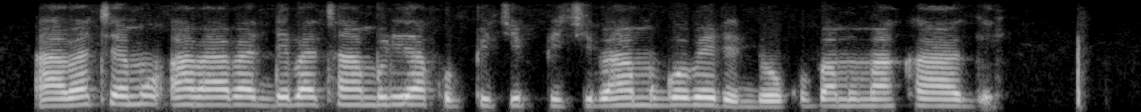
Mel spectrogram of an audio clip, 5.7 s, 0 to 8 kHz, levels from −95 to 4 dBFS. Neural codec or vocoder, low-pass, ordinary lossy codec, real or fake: vocoder, 44.1 kHz, 80 mel bands, Vocos; 7.2 kHz; Opus, 16 kbps; fake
